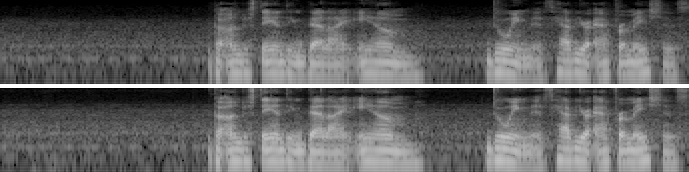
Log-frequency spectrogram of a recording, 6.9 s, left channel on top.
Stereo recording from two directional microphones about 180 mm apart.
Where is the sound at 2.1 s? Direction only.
30° right (ahead or behind).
